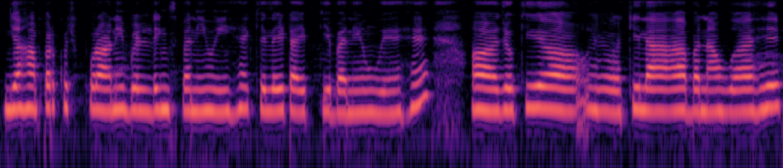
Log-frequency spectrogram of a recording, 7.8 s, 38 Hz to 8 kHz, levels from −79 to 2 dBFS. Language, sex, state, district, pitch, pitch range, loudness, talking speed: Hindi, female, Uttar Pradesh, Jalaun, 240 Hz, 230-250 Hz, -26 LUFS, 170 wpm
